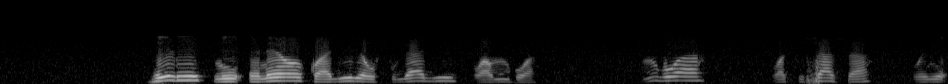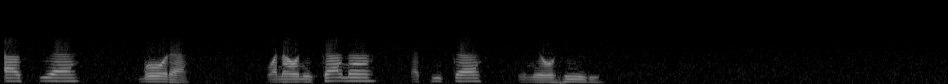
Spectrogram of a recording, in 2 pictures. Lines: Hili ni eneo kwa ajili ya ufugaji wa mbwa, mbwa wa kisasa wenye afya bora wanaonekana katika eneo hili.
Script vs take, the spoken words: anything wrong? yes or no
no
